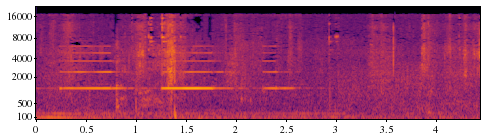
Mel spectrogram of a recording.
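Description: A vehicle's reversing alarm beeping, one steady high-pitched beep about every second, over a low engine hum; the beeps stop about two and a half seconds in.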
